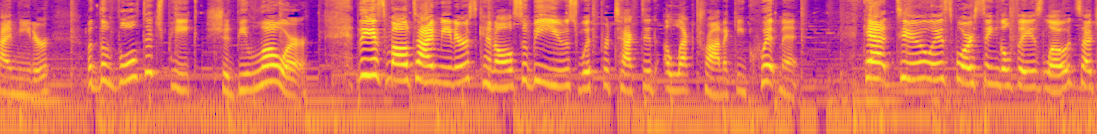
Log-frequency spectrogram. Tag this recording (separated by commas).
Speech, Music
